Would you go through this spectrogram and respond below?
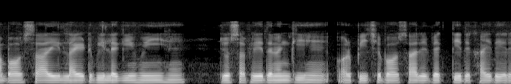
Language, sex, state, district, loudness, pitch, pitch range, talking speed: Hindi, male, Uttar Pradesh, Lalitpur, -15 LUFS, 100 Hz, 95-100 Hz, 235 wpm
